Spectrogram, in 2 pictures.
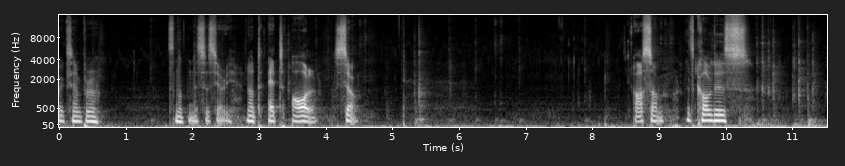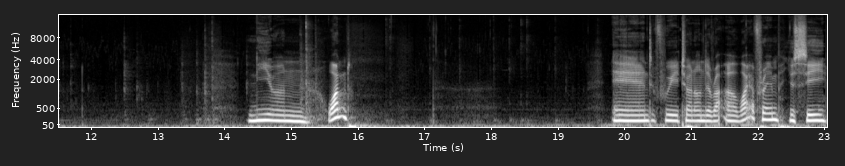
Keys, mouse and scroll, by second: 0.2-0.5 scroll down 1, 0.5-4.5 middle drag, 4.5 click, 5.3 Tab, 5.8-6.7 middle drag, 6.7 click, 6.9-9.0 middle drag, 9.1-16.5 drag, 17.1-18.5 middle drag, 18.5 click, 19.0-21.3 middle drag, 21.3 click, 22.4-23.0 middle drag.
